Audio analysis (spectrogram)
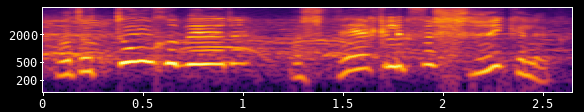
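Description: A lively woman narrator tells a village tale in an old radio play. Her voice is very high and swings widely, with a faint crowd behind her. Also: brisk, noisy background. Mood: suspenseful, lively.

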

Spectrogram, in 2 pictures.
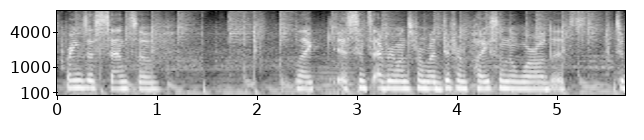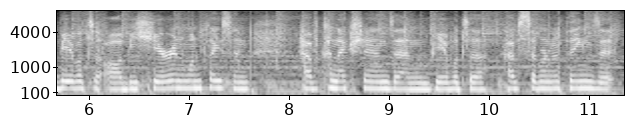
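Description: A woman's voice: medium pitch, little pitch movement, normal speed. A young woman from Hawaii, a university freshman speaking casually in a filmed interview. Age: young adult. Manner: casual, uses "like". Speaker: student scholarship recipient. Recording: music playing underneath.

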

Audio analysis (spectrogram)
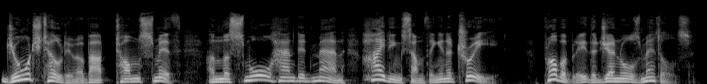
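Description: A man's voice: mid-range voice, huge pitch swings, normal speed, no echo, clean studio sound. A man narrating a children's adventure story from a script. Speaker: audiobook narrator.

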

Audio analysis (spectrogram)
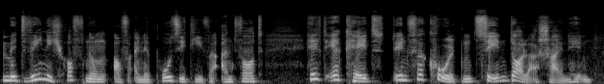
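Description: An actor narrating a comedic family radio play as a wry storyteller with a husky voice. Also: male voice, mid-range voice, sing-song, a little slow, dry recording.

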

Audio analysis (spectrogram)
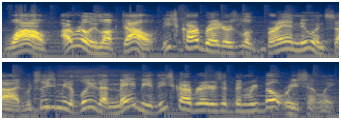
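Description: Male DIY narrator, high voice with lively pitch swings, scripted tutorial delivery. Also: a little fast. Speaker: DIY host. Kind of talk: scripted how-to voice-over narration. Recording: muffled, band-limited voice-over with music. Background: music.

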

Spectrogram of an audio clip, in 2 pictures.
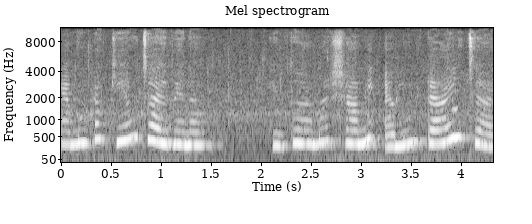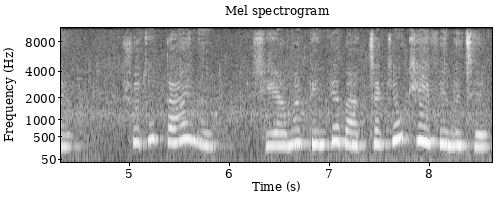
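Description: A small, clever mother tailorbird in a cartoon, pleading and daring by turns. The voice sits high and mellow. Faint rain hisses behind her. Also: low-quality recording.

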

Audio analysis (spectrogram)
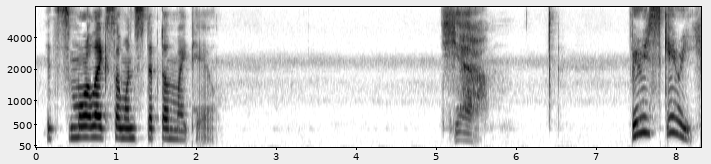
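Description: A woman playing a shy, awkward young werewolf girlfriend in improvised ASMR roleplay, halting and self-mocking. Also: fairly high pitch.

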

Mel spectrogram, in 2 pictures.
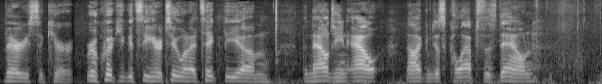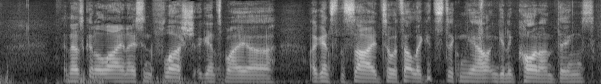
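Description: A man giving a casual hands-on gear walkthrough outdoors, pausing with ums and correcting himself as he talks. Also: a little high, flat delivery, a bit bright, slight background noise. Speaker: gear reviewer. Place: outdoors on a rock among plants.

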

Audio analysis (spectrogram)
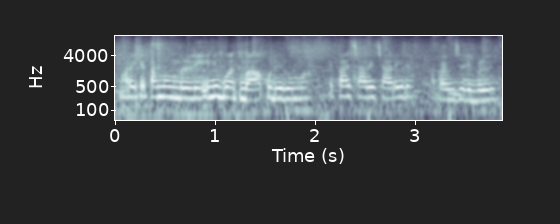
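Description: Young female vlogger, chatty and musing aloud, bright-ish higher register, music bed underneath. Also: fairly even intonation, racing, gravelly, rough recording. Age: young adult. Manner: chatty, thinking aloud while browsing shelves. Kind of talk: casual shopping vlog chat. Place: large supermarket indoors.

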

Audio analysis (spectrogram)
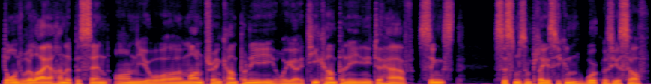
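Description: Brief: German-accented man, 40s, low voice, laid-back podcast co-host, dry close mic. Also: normal speed, gravelly, no room sound. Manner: relaxed, rambling with many fillers. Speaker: IT company owner, podcast co-host. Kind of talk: casual podcast chat. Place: small studio set. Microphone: studio mic on boom at the mouth.

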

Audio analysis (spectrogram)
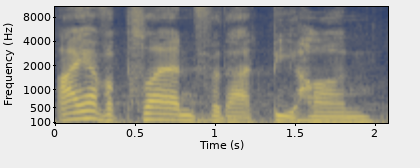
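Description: An actress playing a calculating ninja clan loyalist in a video game, controlled, clipped and assured. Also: female voice, very deep voice, normal speed, very noisy. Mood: cool, resolute. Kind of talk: video game character dialogue. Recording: loud music behind the voice.

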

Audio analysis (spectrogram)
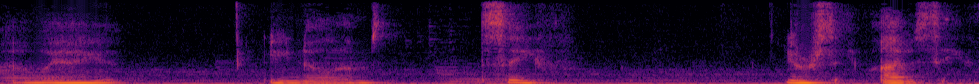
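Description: Woman as young male cat superhero, devoted, earnest, halting, fan audio drama, background music. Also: medium pitch, flat delivery, dark tone, natural voice. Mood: reassuring. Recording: music under the voice.

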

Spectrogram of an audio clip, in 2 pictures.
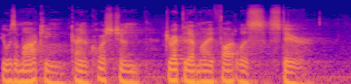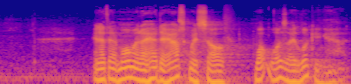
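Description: An older man giving a sermon from a church pulpit, telling a story in a measured way with emphatic rises. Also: lowish voice. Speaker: pastor. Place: church sanctuary at a wooden pulpit. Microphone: pulpit microphone. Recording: long church reverb, faint room noise.

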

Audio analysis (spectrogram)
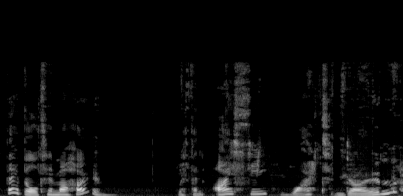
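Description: Breathy, expressive storytelling teacher. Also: female voice, mid-range voice, slow pace. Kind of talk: reading a picture book aloud to children. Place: outdoors in a grassy field.

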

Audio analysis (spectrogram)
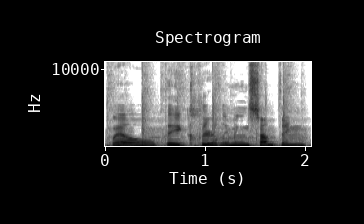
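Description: A man's voice: sits high, animated, moderate pace, a little mellow, faint music behind. A man co-hosting a scripted explanatory commentary on a cartoon. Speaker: co-host.

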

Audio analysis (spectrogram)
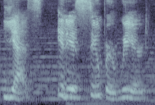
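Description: A prim, formal ship AI. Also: female voice, a little high, slow, music in the background. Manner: formal, precise, slightly robotic. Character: prim female AI construct, formal and eager to serve. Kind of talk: video game voice acting.

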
